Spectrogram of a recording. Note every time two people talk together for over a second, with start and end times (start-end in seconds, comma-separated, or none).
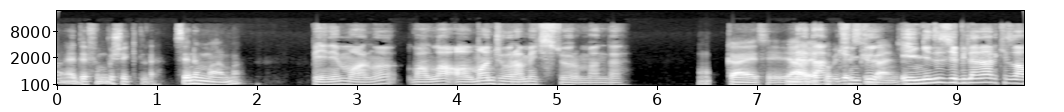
7.3-8.6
